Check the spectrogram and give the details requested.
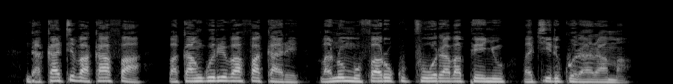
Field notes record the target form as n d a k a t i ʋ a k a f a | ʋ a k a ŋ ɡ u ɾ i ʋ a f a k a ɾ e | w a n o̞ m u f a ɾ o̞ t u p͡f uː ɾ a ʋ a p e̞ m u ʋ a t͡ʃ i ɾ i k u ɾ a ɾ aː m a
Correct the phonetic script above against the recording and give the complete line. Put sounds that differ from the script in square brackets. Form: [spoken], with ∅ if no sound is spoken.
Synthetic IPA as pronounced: n d a k a t i ʋ a k a f a | ʋ a k a ŋ ɡ u ɾ i ʋ a f a k a ɾ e | [ʋ] a n o̞ m u f a ɾ o̞ [k] u p͡f uː ɾ a ʋ a p e̞ [ɲ] u ʋ a t͡ʃ i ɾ i k u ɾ a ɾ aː m a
